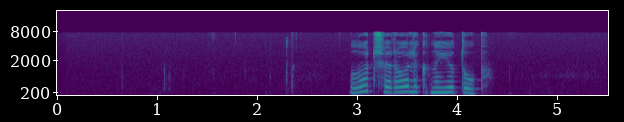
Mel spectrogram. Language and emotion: Russian, neutral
